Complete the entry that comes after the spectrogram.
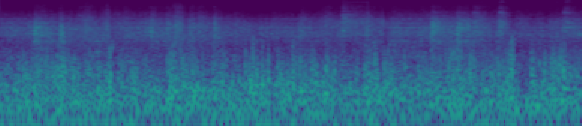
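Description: Passenger train coach rolling along the track: a steady rumble of wheels on rails heard through an open window, with wind on the microphone.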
